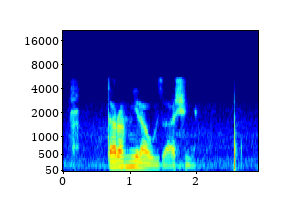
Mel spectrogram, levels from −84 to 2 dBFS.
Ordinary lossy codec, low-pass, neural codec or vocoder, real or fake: MP3, 32 kbps; 5.4 kHz; codec, 16 kHz in and 24 kHz out, 1 kbps, XY-Tokenizer; fake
